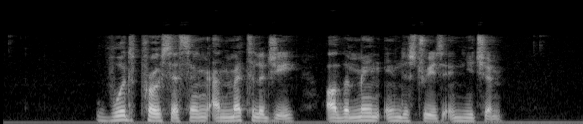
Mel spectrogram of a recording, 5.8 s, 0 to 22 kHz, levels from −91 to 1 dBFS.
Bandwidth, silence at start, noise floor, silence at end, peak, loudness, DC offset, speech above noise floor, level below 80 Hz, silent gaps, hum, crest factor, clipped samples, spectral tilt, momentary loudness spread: 7.4 kHz; 0.95 s; -59 dBFS; 0.85 s; -10 dBFS; -27 LUFS; under 0.1%; 33 dB; -54 dBFS; none; none; 18 dB; under 0.1%; -5 dB/octave; 8 LU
